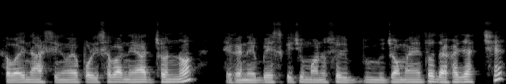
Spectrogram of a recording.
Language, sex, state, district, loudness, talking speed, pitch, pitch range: Bengali, male, West Bengal, Dakshin Dinajpur, -20 LUFS, 175 wpm, 110 Hz, 105-115 Hz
